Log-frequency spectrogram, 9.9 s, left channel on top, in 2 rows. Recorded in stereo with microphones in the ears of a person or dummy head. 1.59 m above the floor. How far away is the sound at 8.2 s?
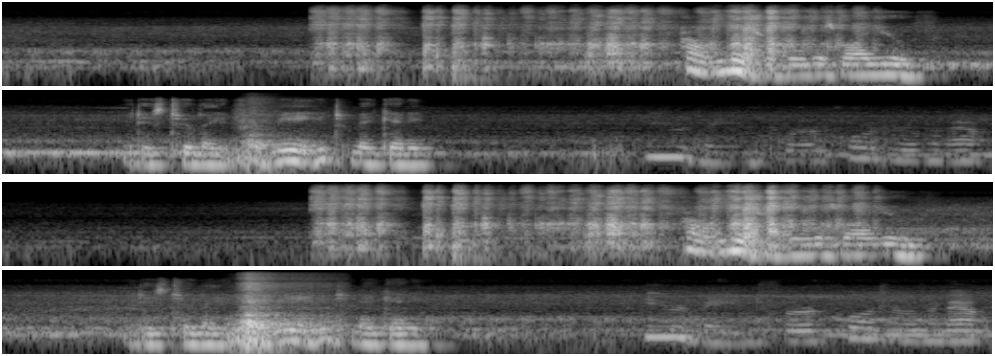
About 0.9 m.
